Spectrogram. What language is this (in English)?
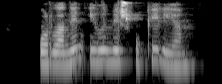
Mari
